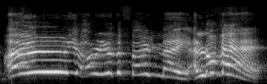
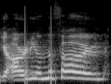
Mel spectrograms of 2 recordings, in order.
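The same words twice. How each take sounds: First: Very high, hammed-up British squeal; delighted squeal. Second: Said in the usual way. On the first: Squeals at the imagined call.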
